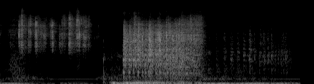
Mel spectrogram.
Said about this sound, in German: Genau, das heißt, so nehmen wir an, du hast nur S, kannst du diese drei Würfel würfeln. Mach mal. Würfelt man immer nur drei Würfel? Ja, es gibt nicht mehr.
